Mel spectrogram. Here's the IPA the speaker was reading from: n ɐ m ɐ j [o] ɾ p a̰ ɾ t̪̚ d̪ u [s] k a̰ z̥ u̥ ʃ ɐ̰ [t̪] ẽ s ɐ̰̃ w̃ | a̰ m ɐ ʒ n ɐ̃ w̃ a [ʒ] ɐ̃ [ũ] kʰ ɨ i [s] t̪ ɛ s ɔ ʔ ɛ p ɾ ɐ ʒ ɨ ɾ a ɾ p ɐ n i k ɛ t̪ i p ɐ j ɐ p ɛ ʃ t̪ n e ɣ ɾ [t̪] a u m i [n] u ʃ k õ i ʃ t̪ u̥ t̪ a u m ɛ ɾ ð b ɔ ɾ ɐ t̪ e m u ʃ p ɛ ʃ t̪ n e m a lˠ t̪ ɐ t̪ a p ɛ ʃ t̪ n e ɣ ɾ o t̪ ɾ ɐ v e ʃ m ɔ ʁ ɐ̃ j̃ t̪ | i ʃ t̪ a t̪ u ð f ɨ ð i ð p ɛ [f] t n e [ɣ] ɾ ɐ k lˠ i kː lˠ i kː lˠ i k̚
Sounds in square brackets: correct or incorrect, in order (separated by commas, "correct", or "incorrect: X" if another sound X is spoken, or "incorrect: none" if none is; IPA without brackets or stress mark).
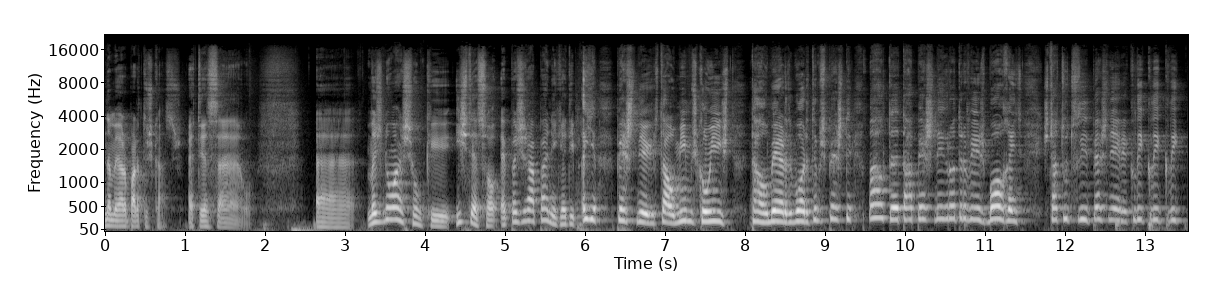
incorrect: ɔ, incorrect: ʃ, correct, incorrect: ʃ, incorrect: w̃, incorrect: ʃ, correct, incorrect: m, incorrect: ʃ, correct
